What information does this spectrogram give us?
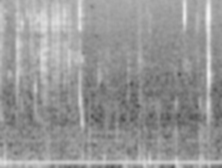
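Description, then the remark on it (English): Wet chewing of candy with soft crunchy clicks and squishy bites repeating irregularly, alone with no talking and a low steady hum underneath. “So that'd be good chewing.”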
